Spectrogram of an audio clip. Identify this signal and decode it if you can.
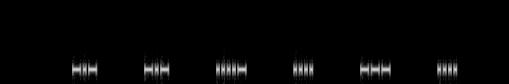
Morse code, heard as a keyed tone, about 47 wpm, spaced as for 16 wpm, 700 Hz. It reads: KK4HOH
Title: USA Call Signs - 6 Characters - 6x Character Spacing - 45wpm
